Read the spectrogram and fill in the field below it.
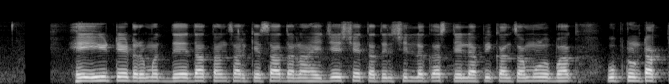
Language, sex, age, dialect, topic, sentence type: Marathi, male, 18-24, Standard Marathi, agriculture, statement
